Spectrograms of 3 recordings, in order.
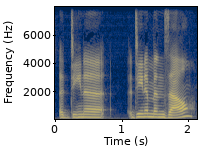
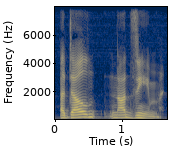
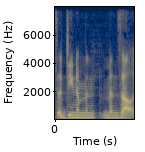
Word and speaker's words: Idina Menzel: But he said, and here to perform the, you know, song from Frozen is Adele Nazim. I mean, not even close. He said Adele yeah. Nazim, and it's Idina Menzel.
